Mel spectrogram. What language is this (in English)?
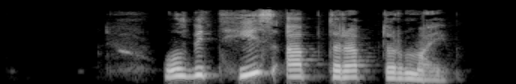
Bashkir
